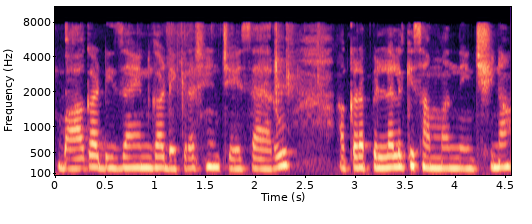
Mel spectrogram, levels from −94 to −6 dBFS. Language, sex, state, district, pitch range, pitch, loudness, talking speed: Telugu, female, Andhra Pradesh, Annamaya, 195-220 Hz, 210 Hz, -16 LUFS, 105 wpm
